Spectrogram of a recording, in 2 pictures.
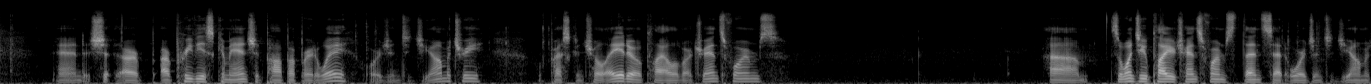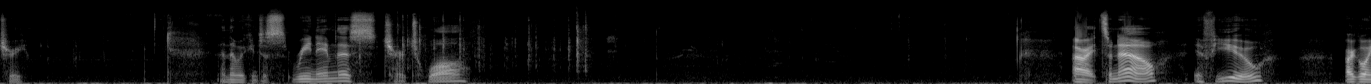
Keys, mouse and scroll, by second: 6.2 ctrl+a, 6.9-10.6 middle drag, 12.9 space, 14.2-16.2 middle drag, 16.2 click, 19.5 l, 23.9-27.4 middle drag.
